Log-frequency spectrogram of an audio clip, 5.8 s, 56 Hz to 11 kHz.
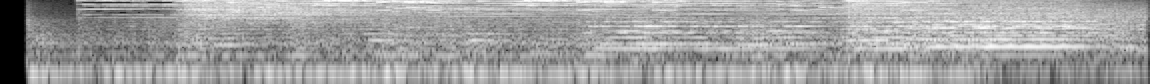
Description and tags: Synthesised orchestral intro sound
Sound reconstructed with help of multi band sine model.
Here is params of analysis:
"name": "winner1",
'NS': [16384, 16384, 16384],
'wS': [851, 901, 851]
sine-model, synthesized, orchestral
